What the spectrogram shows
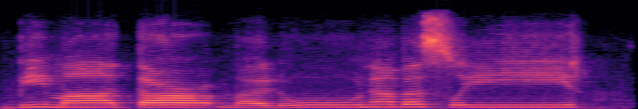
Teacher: صاد کو پر پڑھیں گے، آگے را بھی باریک ہو جائے گی اس کے ساتھ، ٹھیک ہے، کیونکہ پیچھے یا رہی ہے تو صاد کو پر پڑھتے پڑھتے آگے را کو پر نہیں کر دینا ہے، اس کو باریک رکھنا ہے.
